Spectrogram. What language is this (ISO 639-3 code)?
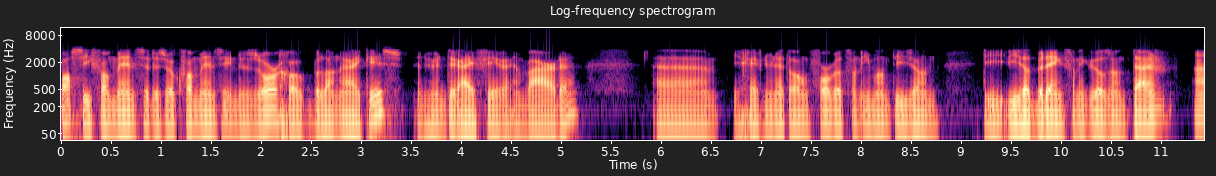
nld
